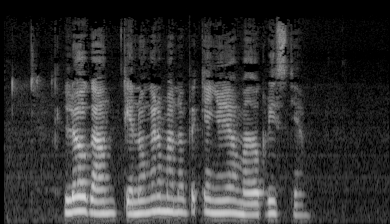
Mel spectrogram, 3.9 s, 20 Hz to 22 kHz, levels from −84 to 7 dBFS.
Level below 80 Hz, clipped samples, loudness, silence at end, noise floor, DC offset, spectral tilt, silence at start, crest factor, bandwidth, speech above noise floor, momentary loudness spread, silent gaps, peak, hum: -64 dBFS; under 0.1%; -16 LUFS; 0.85 s; -56 dBFS; under 0.1%; -4.5 dB/octave; 0.3 s; 16 dB; 15.5 kHz; 40 dB; 21 LU; none; -2 dBFS; none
